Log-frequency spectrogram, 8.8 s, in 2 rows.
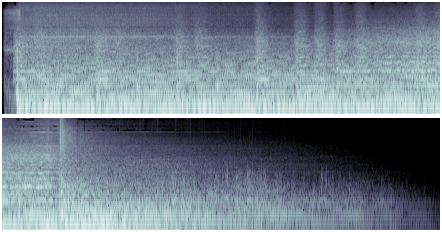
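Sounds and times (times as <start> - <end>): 
lost round music: 0.0 - 6.7.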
